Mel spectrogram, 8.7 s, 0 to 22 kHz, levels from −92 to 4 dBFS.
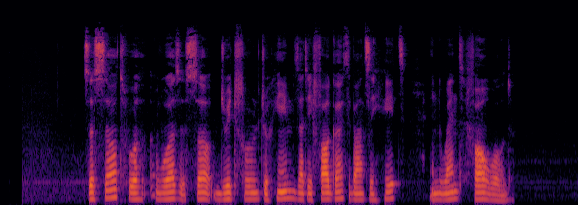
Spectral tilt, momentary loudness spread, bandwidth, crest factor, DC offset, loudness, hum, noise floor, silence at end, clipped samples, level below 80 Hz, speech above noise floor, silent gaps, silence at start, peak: -5 dB/octave; 9 LU; 13 kHz; 22 dB; under 0.1%; -34 LUFS; none; -76 dBFS; 1.05 s; under 0.1%; -74 dBFS; 43 dB; none; 1.25 s; -14 dBFS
